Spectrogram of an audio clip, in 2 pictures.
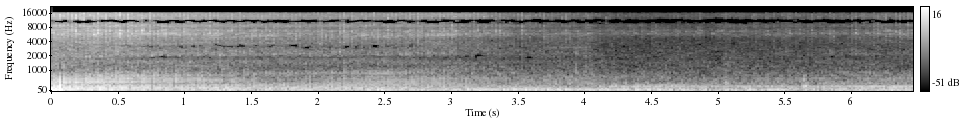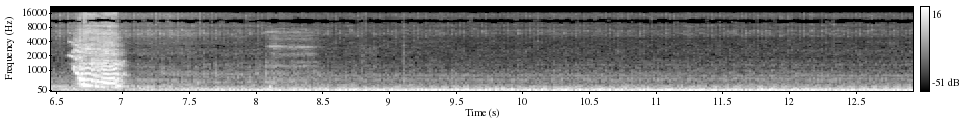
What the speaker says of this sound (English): It's so cool though, it's just sitting there idling.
